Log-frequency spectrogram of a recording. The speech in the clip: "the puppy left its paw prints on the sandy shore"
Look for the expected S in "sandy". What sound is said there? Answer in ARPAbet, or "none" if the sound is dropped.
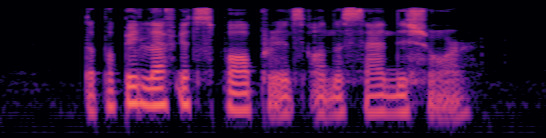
S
